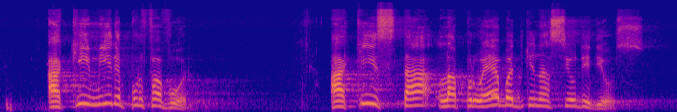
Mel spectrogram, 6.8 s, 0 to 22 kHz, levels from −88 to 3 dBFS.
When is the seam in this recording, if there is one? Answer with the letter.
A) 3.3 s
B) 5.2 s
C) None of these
B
